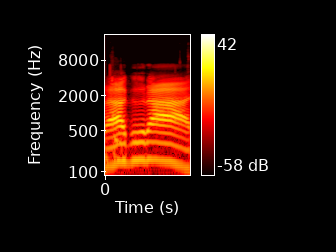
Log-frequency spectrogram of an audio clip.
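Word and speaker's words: ラグラージ: Are you sure there's those extra syllables? Because on Cerebi it's just Rugaji. It's Naguraji. Huh. Naguraji. Raguraji. Technically. There's the dash for that, an extension of the previous vowel, yeah.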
